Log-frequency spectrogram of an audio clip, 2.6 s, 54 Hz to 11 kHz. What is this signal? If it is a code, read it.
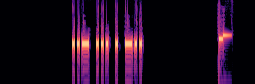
Morse code, heard as a keyed tone, about 48 wpm, 700 Hz. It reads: USED
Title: Sentences from Top 600 Words - New Word Drill - 50wpm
